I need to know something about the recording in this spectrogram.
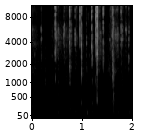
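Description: Typing on a computer keyboard: a quick, uneven run of key clicks starting about half a second in.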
